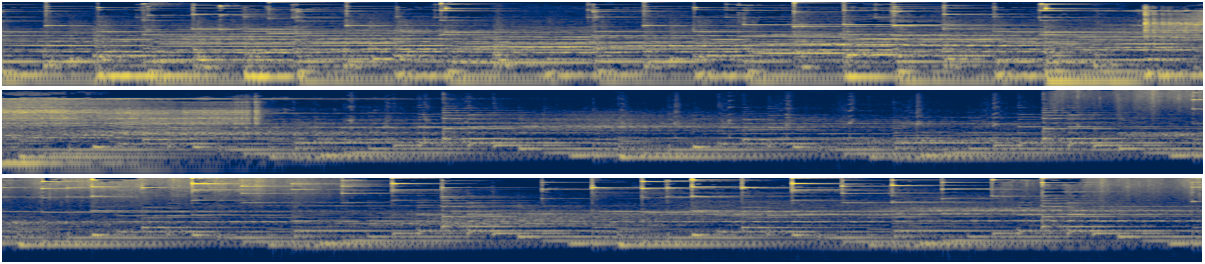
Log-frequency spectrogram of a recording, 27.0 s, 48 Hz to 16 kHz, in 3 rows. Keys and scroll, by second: 3.9 Return, 4.4-6.8 typing, 7.3 Left, 8.3 s, 8.9 Delete, 9.2 Return, 9.8 ctrl+s.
